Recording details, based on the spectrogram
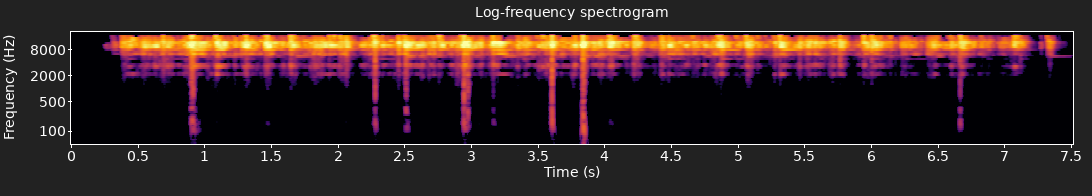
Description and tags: chain shaking recorded
cute, fast, object-recording, motion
